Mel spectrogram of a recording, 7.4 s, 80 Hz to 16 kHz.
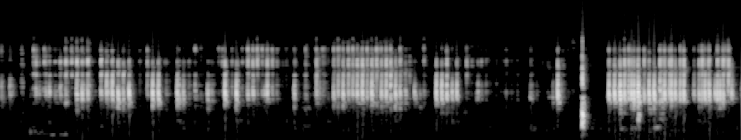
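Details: Tube-nosed bat, recorded in 2020 by the National Institute of Biological Resources in Korea, giving quick ticking pulse trains that merge into buzzy crackles, stopping briefly before a lone loud click and a renewed dense burst.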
